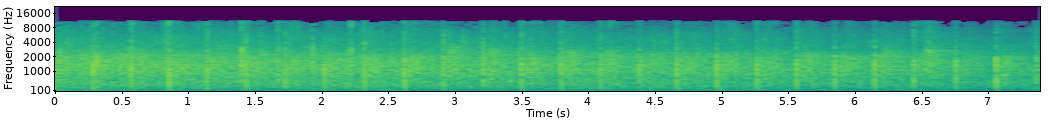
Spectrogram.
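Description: An audience applauds steadily for several seconds, a dense wash of clapping hands with sharp individual claps popping out, holding at an even loudness throughout with no voices, applauding a sighted woman for her lifelong help to blind people.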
